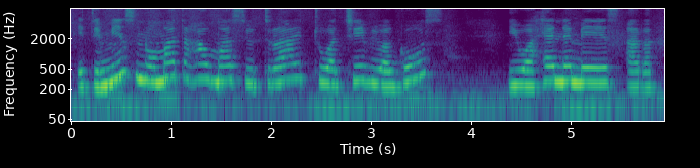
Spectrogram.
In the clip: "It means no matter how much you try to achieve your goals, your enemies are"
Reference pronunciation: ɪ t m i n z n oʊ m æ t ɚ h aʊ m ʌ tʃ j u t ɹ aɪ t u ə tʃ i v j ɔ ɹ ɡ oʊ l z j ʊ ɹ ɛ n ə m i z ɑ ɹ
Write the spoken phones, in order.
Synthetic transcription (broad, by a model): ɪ t m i n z n oʊ m æ t ɚ h aʊ m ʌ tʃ j u t ɹ aɪ t u ə tʃ i v j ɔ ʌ ɡ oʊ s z j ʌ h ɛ n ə m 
